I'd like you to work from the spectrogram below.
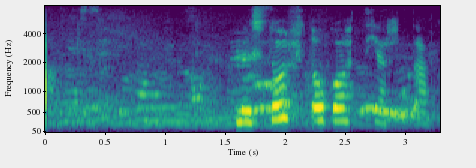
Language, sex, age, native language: Icelandic, female, 10, Icelandic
